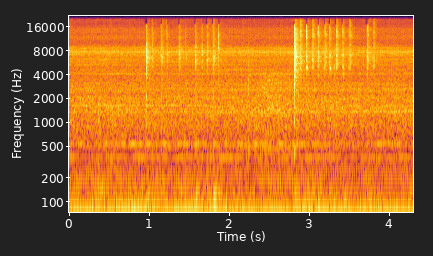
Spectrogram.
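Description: A username is typed on a computer keyboard during a Kali Linux virtual machine setup. Quiet, irregular bursts of keystroke clicks tap over low room hum, with no voices.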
